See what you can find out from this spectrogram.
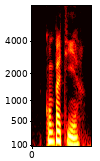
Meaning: to sympathise, empathise, feel for
- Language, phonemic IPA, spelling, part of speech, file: French, /kɔ̃.pa.tiʁ/, compatir, verb, Fr-compatir.ogg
